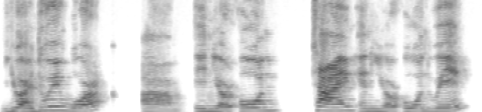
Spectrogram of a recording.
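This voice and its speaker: A woman's voice: medium pitch, slow, fairly bright tone. A woman from Guyana hosting a community access talk show, talking in long rambling runs and often repeating herself. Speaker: host.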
